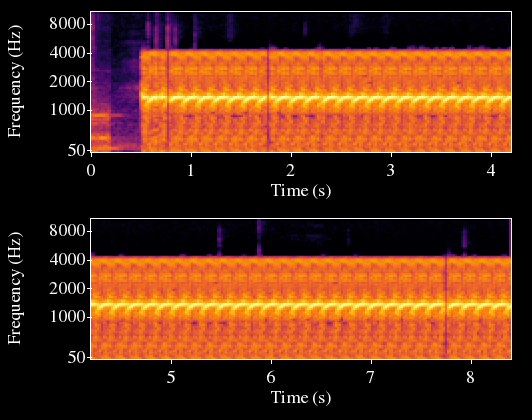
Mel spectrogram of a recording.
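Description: Electronic alarm siren going off suddenly about half a second in, then sounding loud and unbroken with a fast, even warble.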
